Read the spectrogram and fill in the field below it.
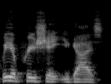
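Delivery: ordinary delivery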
